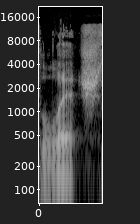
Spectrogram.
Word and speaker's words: Lich: It's probably pronounced I J, watched like a, the letter. I watched a 10-minute video. It's Lich.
